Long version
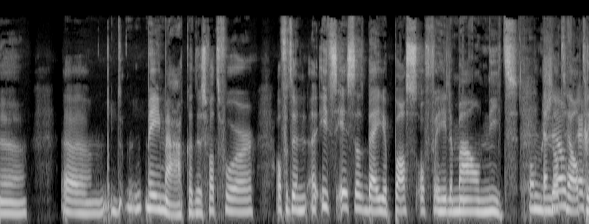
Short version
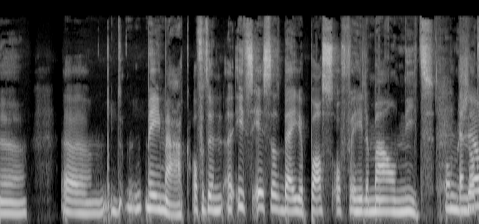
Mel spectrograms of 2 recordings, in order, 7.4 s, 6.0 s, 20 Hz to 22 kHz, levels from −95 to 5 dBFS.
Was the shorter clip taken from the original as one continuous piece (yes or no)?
no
